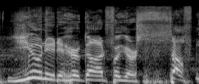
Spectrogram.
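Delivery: mock-preach it with a big swell; exaggerated little sermon. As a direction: overblown parental sermonizing. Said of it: "That wasn't quite like that, but sort of".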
